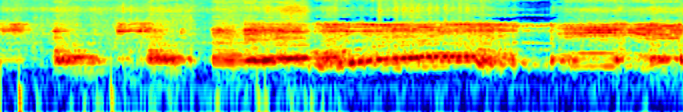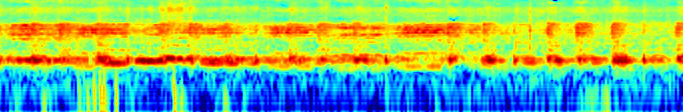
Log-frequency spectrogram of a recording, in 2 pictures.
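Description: Battery-powered dancing Iron Man toy playing an electronic song with synthetic-sounding vocals through its small built-in speaker while it dances. The sound is thin and tinny, with no bass.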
